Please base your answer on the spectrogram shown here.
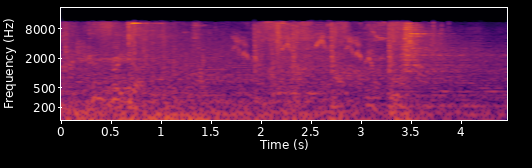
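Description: Blasting-curse explosions in a Harry Potter video game, a dense run of booming, crashing bursts over a constant low rumble, loud and close throughout.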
